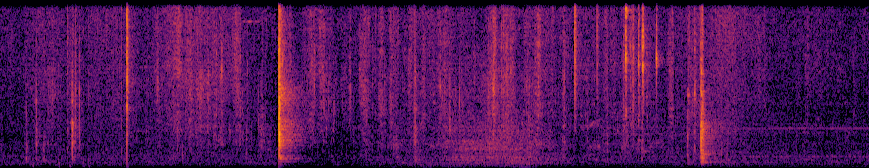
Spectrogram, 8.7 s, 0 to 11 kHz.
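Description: Faint metallic clicks and knocks as a 13 mm nut is worked off the starter's main cable terminal. A sharp metal knock nearly three seconds in and another about seven seconds in each ring briefly, with smaller ticks between them.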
